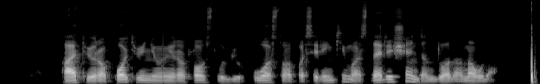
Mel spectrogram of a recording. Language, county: Lithuanian, Vilnius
